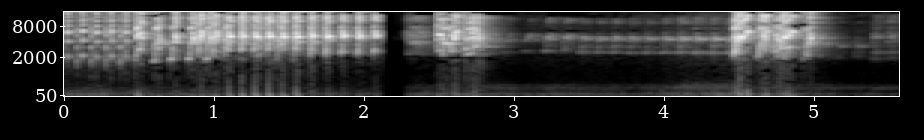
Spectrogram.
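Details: Lovebird 'ngekek' trill, used as a lure for calling a rival: a burst of fast, shrill chirping, a brief gap, another short rattle, a thin high whistle-like tone, then a final harsh chattering burst.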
